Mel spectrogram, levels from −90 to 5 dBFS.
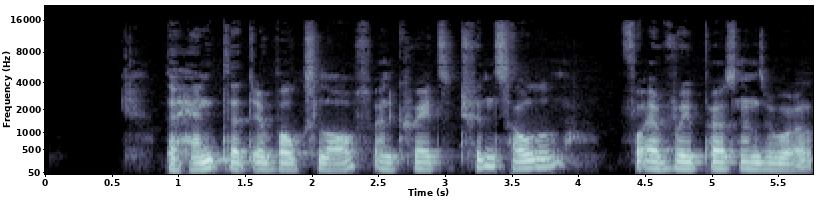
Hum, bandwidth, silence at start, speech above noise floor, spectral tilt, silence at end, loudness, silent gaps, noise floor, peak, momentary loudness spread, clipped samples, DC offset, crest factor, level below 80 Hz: none; 16 kHz; 0.9 s; 66 dB; -6.5 dB/octave; 0 s; -19 LUFS; none; -84 dBFS; -2 dBFS; 8 LU; under 0.1%; under 0.1%; 16 dB; -58 dBFS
